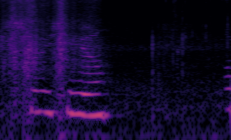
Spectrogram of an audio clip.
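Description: Tissue paper rustling as it is pulled off a leather handbag's chain handles and tossed aside, with a short murmur from a woman's voice over it. The rustle stops about a second in.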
